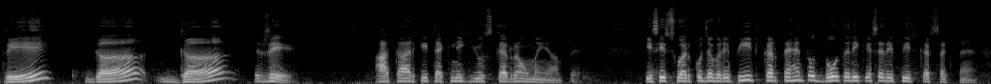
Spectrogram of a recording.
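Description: A man's voice: a little high, fairly quick, a little mellow. A man teaching a flute lesson in a casual, chatty way, singing the note names aloud as he goes. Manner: chatty and encouraging, sings the notes aloud. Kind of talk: casual online music lesson.

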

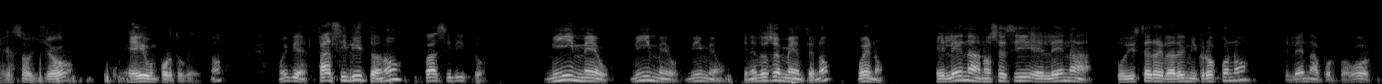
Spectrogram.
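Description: A man's voice: fairly high pitch, expressive, moderate pace, warm tone, slightly rough, dry recording, dull audio. A man teaching an online Spanish class, patient and encouraging, repeating words so students can drill them.

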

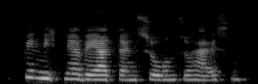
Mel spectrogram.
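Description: A woman's voice: on the high side, a little slow, lightly acted. A woman doing a stammering remorseful young son. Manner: stammering, pleading. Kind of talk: children's Bible story reading.

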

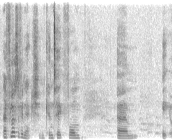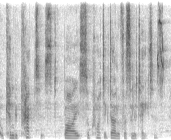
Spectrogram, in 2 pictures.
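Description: This workshop presenter, a woman from South Africa, talks at a normal speed in a creaky, medium-pitched voice. She delivers an academic talk at a desk microphone in a seminar room, pausing thoughtfully with frequent fillers and repetitions. The low-quality recording carries a little hiss or hum.

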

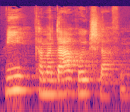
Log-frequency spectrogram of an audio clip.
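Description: A woman delivers a devotional reflection in a calm, measured and thoughtful manner. Her voice sits at an ordinary middle pitch. The recording carries a noticeable roomy echo. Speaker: church devotional speaker.

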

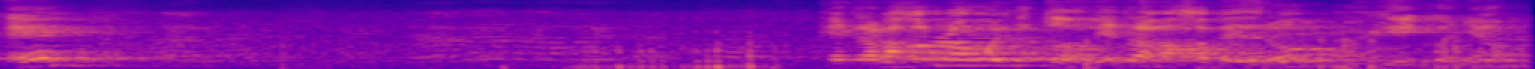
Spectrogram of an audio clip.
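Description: A man's voice: high-pitched, expressive, a little fast, noisy background. A man doing live stand-up at a town festival, brashly teasing the crowd and swearing freely. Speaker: stand-up comedian. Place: outdoor town festival stage. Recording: echoey live stage sound from a distance.

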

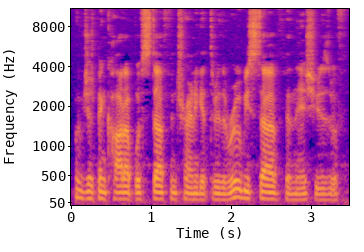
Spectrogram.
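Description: A man's voice: on the low side, fairly even intonation, fast talker, fairly bright tone. A young man hosting a reaction video in casual chat from a small room. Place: small wood-panelled room indoors.

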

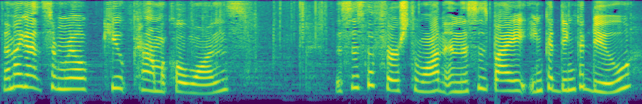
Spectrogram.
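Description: A female crafting vlogger with a high, somewhat bright voice talks casually through a haul at a measured pace. It's a show-and-tell where she reads each item aloud in a plain, list-style way.

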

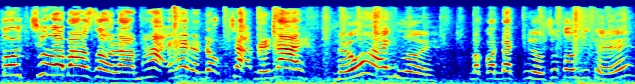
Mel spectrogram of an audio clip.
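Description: A sharp-tongued noodle shop owner hurls insults in a very high, fast voice. She sounds bossy and scornful in this web sitcom scene. Music plays underneath. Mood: angry. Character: rude, bullying middle-aged woman noodle shop owner. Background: background music.

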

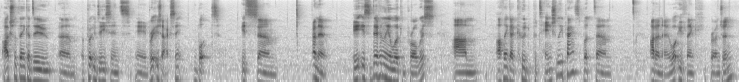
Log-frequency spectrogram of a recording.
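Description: A fairly low-voiced man from California hosts a casual live coding stream. He thinks aloud as he works, reading code out slowly and correcting himself with plenty of ums and uhs. A faint background hiss sits under his voice. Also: animated, fairly bright tone. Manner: chatty, thinks aloud, frequent fillers and self-corrections; reads code aloud slowly while typing. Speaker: livestream host answering coding questions.

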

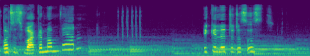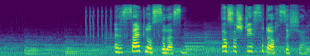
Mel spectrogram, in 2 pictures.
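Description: A woman voicing a calm, cold female doll who sees herself as a queen, speaking in a low, measured, solemn way. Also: over loud music.

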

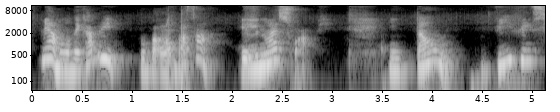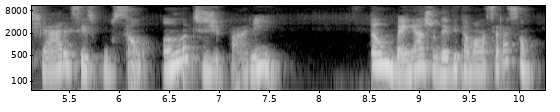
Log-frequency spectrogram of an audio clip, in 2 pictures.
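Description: A woman, a pelvic physiotherapist, explaining to viewers in a lively, demonstrative way, asking rhetorical questions, drawing everyday comparisons and using many diminutives while seated indoors. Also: on the high side. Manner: fond of diminutives. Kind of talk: explanatory health talk to viewers.

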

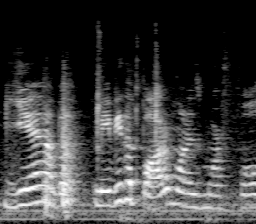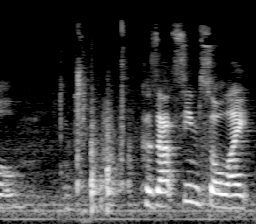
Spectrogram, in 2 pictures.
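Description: A young woman vlogs into a handheld camera, talking slowly and easily with a slightly high voice. She is relaxed and giggly and drops in Korean words. There is clear noise behind her. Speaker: vlogger. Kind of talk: casual vlog chat. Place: car, then small apartment kitchen. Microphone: handheld camera close to face. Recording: noisy handheld camera audio.

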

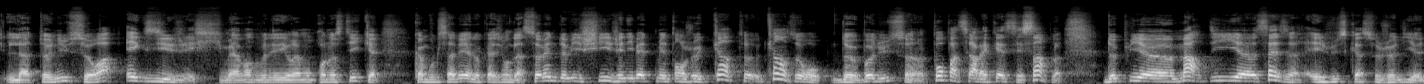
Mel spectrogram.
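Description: A man's voice: medium pitch, a little mellow. A man presenting his horse racing betting tips in a video, upbeat, with frequent hesitant fillers between phrases. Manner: upbeat promotional delivery of picks.

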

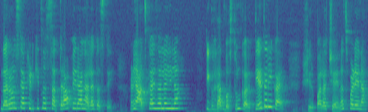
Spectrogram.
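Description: A woman from Mumbai, India, reading a children's story aloud in a lively way and giving each character a voice. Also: sits high, moderate pace. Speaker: storytelling contestant. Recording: roomy echo.

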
